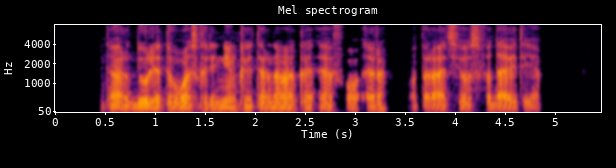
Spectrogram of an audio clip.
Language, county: Lithuanian, Vilnius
